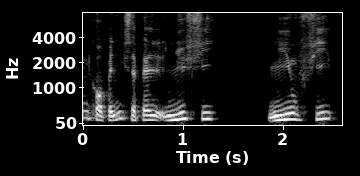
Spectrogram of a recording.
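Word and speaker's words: Nuphy: Nufy, pour le prononcer en anglais, c'est ça très drôle, très mémorable. N-U-P-H-Y.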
